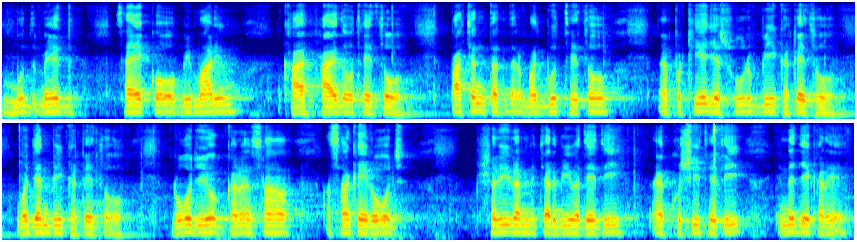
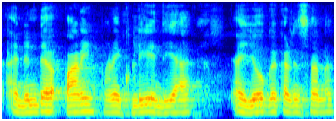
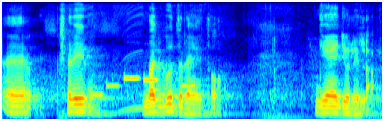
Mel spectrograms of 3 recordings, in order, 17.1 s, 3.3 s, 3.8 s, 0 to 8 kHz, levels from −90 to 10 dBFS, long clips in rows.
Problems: constant background noise, echo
